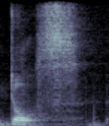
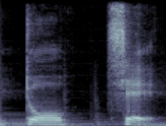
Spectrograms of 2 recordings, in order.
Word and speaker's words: Dolce: and when you say, it was just saying Dulce, right? Didn't know that it has to say Dolce. So we would put the word right here, select, IPA for the pronunciation variable, and then I come in here and put do, se, or you can put do and then che, right?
